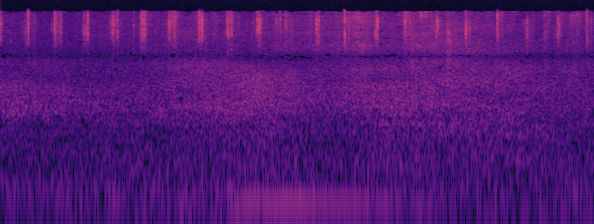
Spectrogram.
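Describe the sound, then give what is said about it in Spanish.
A car passes by on the left at night, on a road with the sea to the right beyond a park with plants, its low engine rumble and tire hiss swelling briefly in the middle before easing back into steady outdoor background noise. “Va a pasar un coche a nuestra izquierda.”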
